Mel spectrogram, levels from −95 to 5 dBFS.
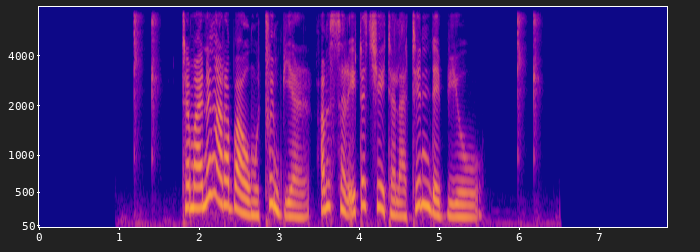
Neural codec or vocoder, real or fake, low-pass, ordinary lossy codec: none; real; 7.2 kHz; none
